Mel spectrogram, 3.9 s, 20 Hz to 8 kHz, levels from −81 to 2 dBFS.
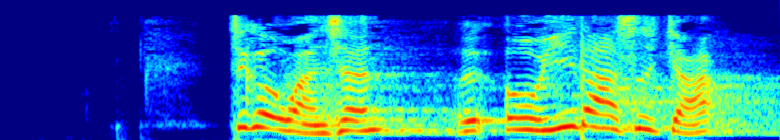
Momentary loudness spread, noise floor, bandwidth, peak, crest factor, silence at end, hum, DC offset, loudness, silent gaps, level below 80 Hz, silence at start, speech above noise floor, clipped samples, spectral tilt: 9 LU; -77 dBFS; 5.8 kHz; -4 dBFS; 12 dB; 0 s; none; under 0.1%; -13 LUFS; none; -52 dBFS; 1.15 s; 65 dB; under 0.1%; -10 dB/octave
